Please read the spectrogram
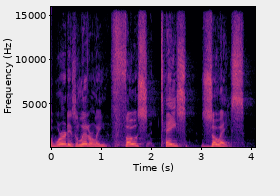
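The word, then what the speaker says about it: ζωῆς: In the Greek, the word is literally phos tais zoes. It's lyrical. It rhymes. Phos, photograph. Zoes, zoology, life.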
